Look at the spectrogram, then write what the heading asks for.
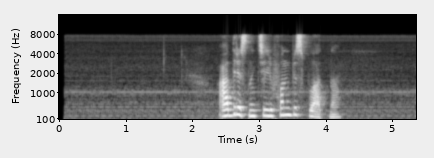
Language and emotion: Russian, neutral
